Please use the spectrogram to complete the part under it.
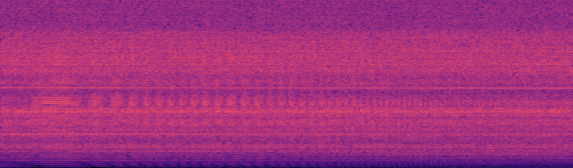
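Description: A cotton candy machine hums and whirs steadily.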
